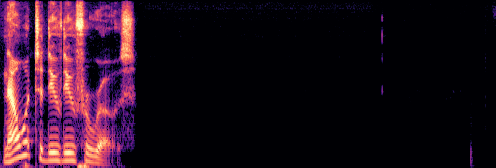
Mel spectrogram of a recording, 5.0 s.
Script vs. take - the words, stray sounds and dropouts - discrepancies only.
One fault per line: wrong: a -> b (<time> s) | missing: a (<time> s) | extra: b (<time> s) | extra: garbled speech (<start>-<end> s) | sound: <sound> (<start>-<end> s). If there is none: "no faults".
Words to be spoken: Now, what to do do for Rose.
no faults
